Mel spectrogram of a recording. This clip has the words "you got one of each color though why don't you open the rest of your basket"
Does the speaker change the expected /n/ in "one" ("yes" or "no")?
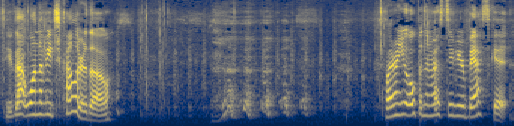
no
